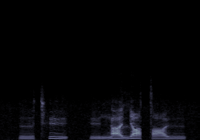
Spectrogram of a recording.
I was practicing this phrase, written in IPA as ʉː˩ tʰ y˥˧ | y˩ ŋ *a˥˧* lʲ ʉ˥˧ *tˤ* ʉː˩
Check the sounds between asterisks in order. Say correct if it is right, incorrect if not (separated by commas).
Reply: correct, correct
